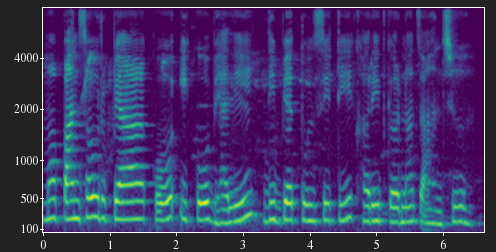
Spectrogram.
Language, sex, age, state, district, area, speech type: Nepali, female, 30-45, West Bengal, Jalpaiguri, rural, read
